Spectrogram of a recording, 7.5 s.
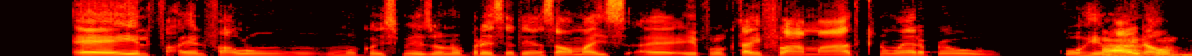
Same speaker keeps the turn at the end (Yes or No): No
